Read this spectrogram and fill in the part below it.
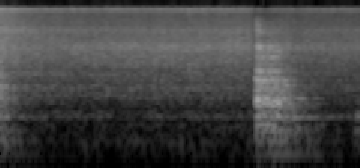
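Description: Fish oil with chili powder sizzles softly in a pan as it is stirred, a steady low hiss broken by one brief louder surge of spatter and scraping toward the end.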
